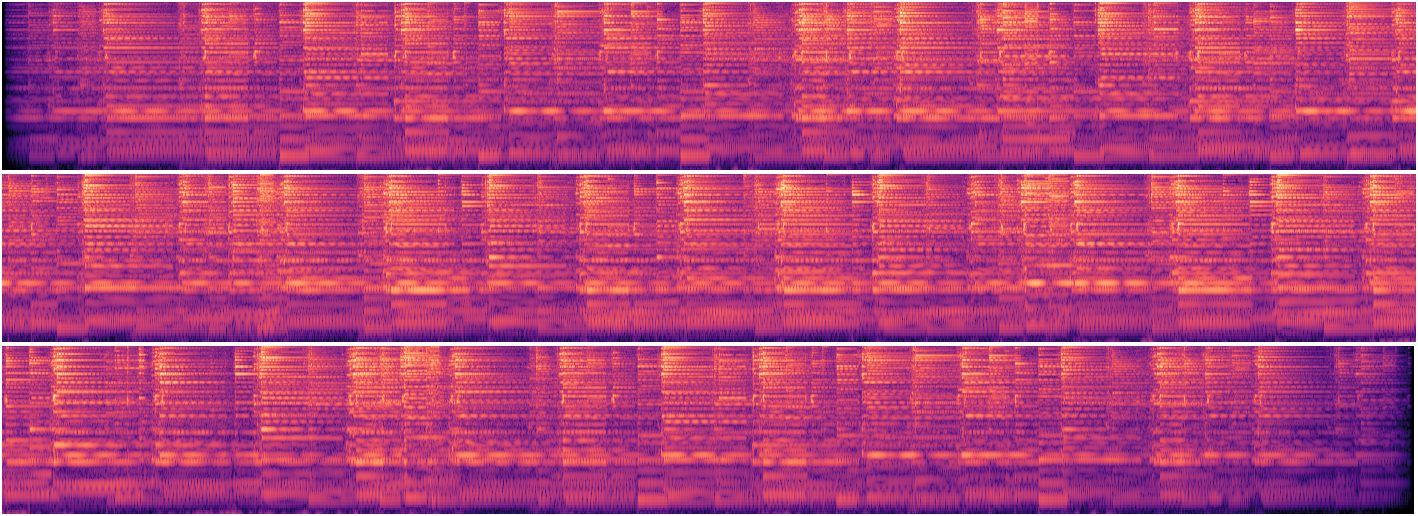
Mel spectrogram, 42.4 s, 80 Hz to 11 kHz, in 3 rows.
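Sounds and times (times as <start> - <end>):
kantele: 0.0 - 42.3.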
